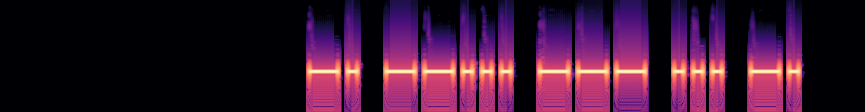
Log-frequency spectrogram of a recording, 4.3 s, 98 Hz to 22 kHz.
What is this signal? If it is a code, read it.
Morse code, heard as a keyed tone, about 25 wpm, 690 Hz. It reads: N7OSN
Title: USA Call Signs - 5 Characters - 25wpm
